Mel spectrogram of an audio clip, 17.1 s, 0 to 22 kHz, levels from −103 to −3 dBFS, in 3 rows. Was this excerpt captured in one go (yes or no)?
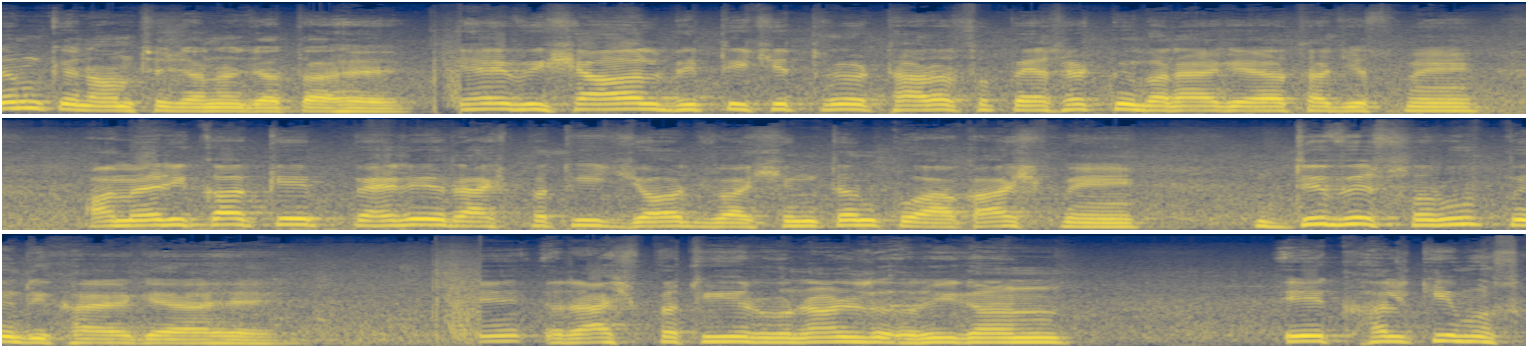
no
